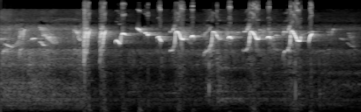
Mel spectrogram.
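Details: Olive-backed sunbird, used to train cage birds, sings a quick run of high sharp chirped notes with a thin whistled line running through them, fading at the end.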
